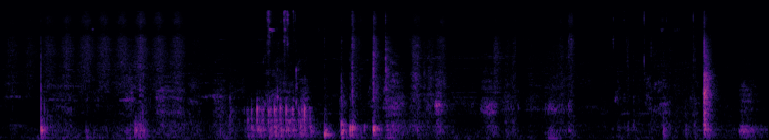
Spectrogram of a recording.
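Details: Dobermann indoors giving short tonal whimpers: a brief whine near the start, then a louder run of rough, noisy vocal bursts around the middle, with scattered soft whines and faint human voices in a small room.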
